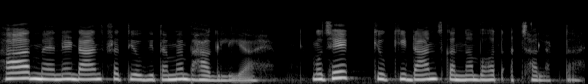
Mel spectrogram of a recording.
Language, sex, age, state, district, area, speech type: Hindi, female, 30-45, Madhya Pradesh, Jabalpur, urban, spontaneous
